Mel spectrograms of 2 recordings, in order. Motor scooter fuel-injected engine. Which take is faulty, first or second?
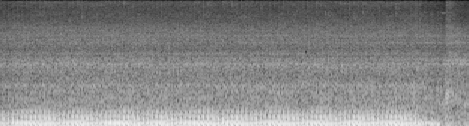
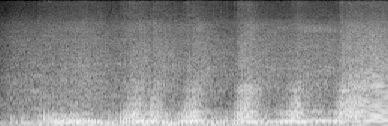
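first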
